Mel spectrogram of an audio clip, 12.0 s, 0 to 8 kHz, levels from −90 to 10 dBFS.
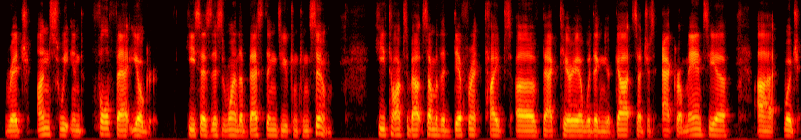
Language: English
